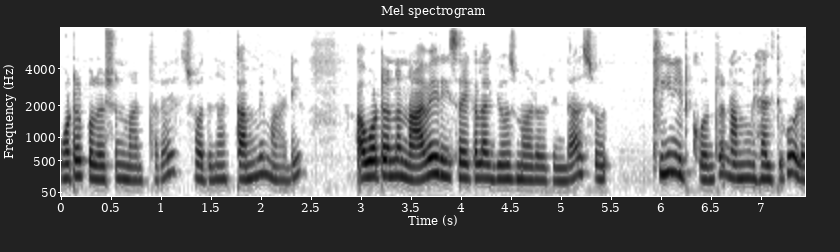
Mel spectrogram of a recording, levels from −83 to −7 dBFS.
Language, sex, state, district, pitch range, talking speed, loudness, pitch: Kannada, female, Karnataka, Shimoga, 205-255 Hz, 185 wpm, -19 LUFS, 220 Hz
